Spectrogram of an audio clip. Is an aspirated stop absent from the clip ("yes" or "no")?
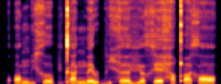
yes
